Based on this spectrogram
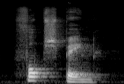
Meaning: pacifier
- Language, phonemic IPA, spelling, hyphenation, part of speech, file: Dutch, /ˈfɔp.speːn/, fopspeen, fop‧speen, noun, Nl-fopspeen.ogg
